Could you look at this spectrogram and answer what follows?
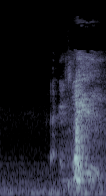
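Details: Female's morning allergic sneeze, blamed on dust blown around by a fan left on all night: a single forceful sneeze with a brief in-breath before it.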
